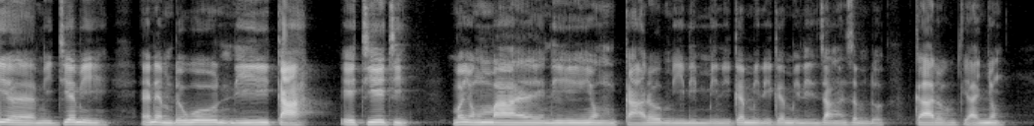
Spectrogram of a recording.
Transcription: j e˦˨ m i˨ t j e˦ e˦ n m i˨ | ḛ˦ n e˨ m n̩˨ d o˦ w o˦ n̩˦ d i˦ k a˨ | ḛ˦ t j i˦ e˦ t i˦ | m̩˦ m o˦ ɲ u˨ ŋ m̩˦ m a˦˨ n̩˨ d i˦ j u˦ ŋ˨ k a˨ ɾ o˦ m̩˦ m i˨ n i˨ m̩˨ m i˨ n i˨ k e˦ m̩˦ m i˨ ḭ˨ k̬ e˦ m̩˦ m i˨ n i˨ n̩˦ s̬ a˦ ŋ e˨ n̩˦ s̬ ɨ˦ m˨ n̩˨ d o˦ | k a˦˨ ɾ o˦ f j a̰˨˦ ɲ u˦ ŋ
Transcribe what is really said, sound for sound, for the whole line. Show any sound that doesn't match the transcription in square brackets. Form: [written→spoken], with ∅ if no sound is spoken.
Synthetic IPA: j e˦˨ m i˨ t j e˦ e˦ [n→∅] m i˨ | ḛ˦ n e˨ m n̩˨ d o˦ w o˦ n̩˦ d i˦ k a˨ | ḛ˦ t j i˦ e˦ t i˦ | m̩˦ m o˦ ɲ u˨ ŋ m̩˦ m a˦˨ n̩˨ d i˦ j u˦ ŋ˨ k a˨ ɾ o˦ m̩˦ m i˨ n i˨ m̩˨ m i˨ n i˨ k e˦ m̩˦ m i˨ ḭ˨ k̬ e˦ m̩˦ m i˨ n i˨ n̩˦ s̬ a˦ ŋ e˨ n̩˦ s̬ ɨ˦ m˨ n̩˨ d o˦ | k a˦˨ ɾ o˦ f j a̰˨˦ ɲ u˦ ŋ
